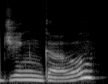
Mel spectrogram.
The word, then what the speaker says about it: Gingo: But this one is called, I think it's pronounced Gingo, but it's a take on the Ginkgo biloba plant.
